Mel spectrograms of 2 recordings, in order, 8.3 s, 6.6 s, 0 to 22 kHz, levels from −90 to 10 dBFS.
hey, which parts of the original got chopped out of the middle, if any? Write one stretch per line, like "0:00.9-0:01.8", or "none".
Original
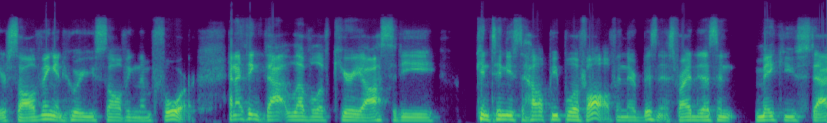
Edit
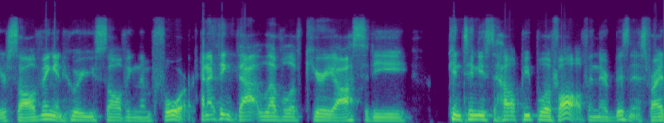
0:01.9-0:02.2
